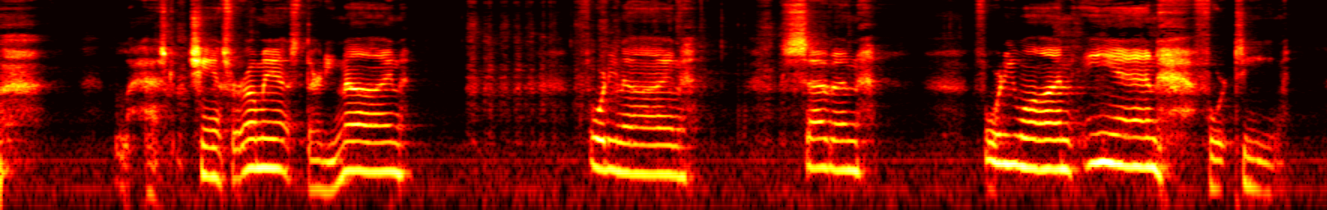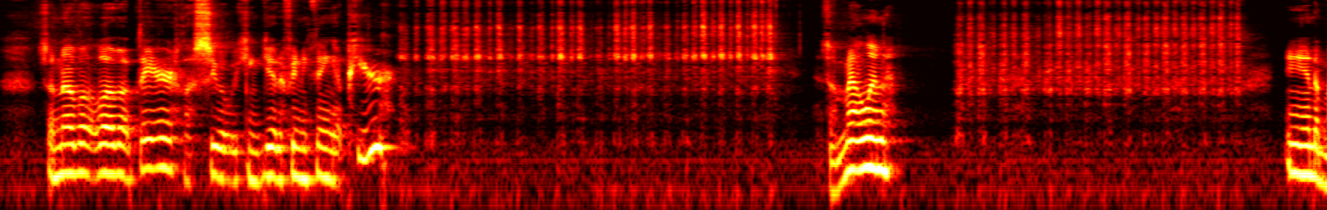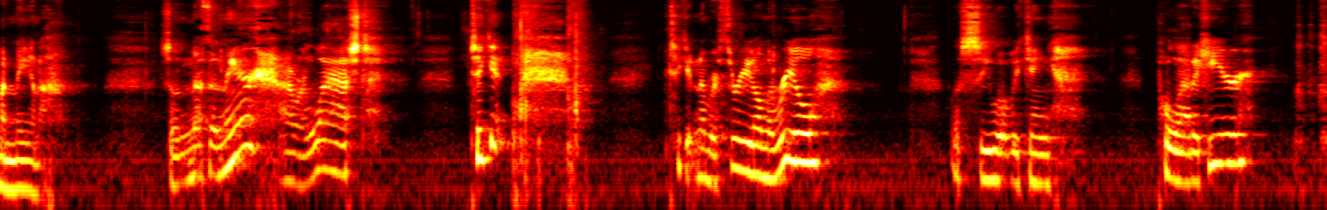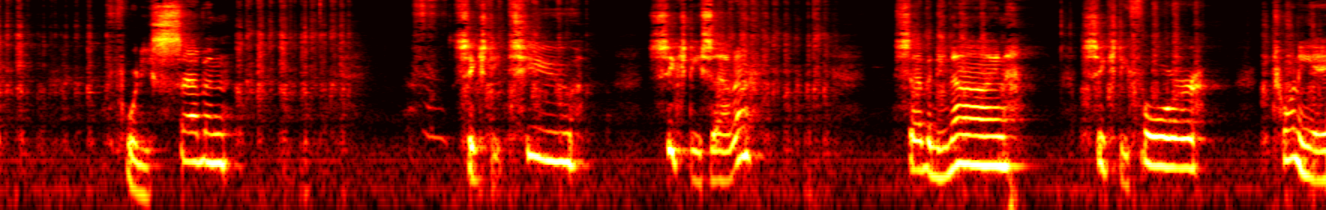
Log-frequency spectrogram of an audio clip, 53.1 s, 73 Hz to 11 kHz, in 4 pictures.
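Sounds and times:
scratching lottery ticket: 4.6s - 8.1s, 17.2s - 21.1s, 22.8s - 25.8s, 39.5s - 41.0s, 42.0s - 43.4s, 44.4s - 45.7s, 46.5s - 48.2s, 48.8s - 50.0s, 50.6s - 53.0s.

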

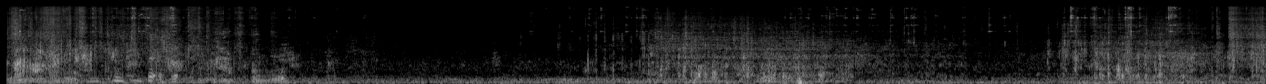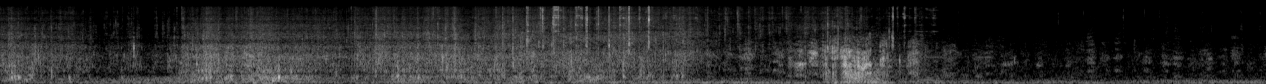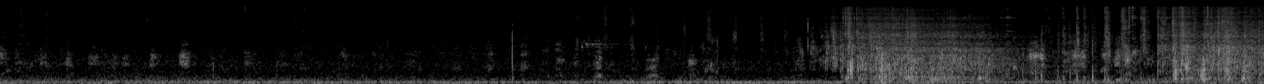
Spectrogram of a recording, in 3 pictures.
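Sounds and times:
dogs splashing in water: 0.1s - 2.6s, 5.9s - 9.6s, 10.5s - 22.1s, 33.4s - 37.9s.

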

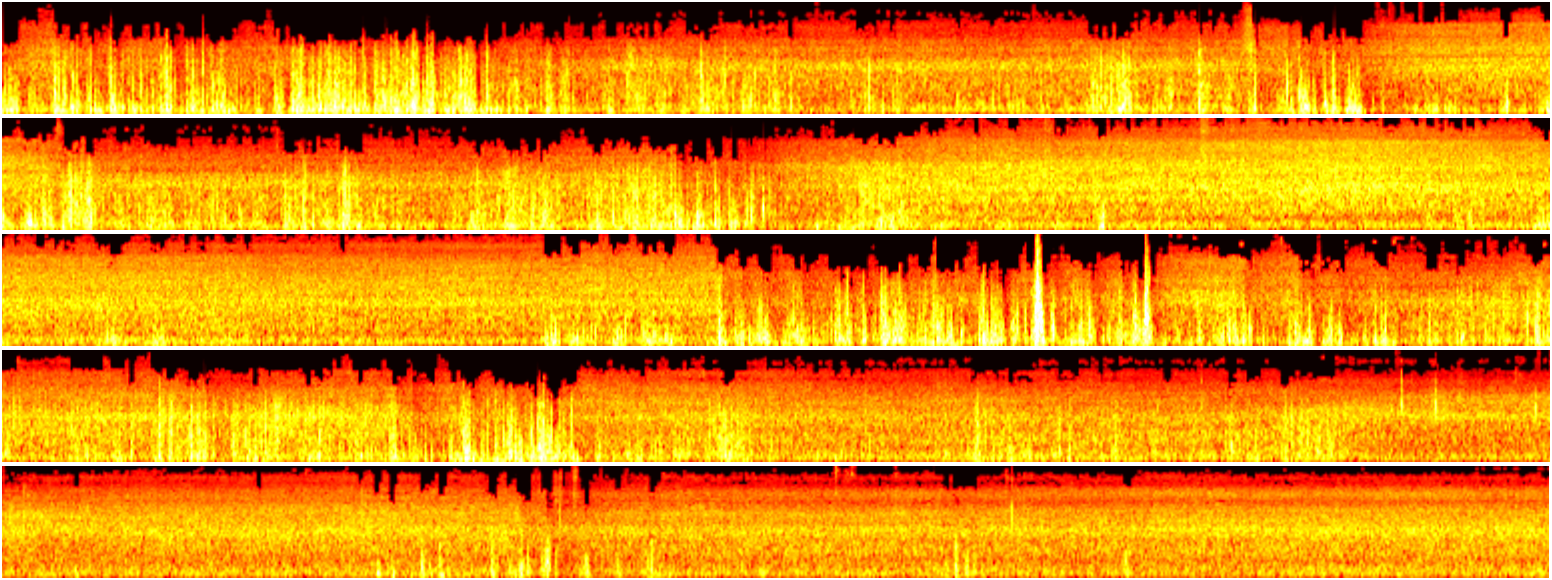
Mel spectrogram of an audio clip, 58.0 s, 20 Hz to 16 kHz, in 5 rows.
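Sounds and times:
wind buffeting microphone: 0.0s - 56.0s
ocean surf breaking: 0.0s - 58.0s.

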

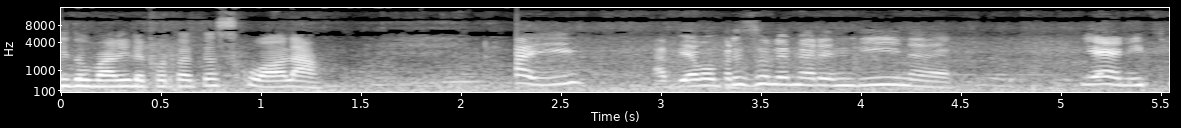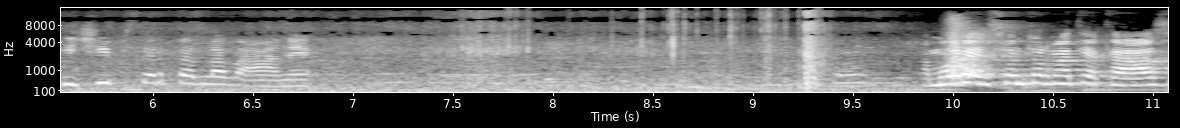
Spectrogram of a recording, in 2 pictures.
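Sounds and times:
supermarket background noise: 0.0s - 11.0s
shopping cart rolling on tiles: 7.3s - 9.4s
plastic crisps bag crinkling: 7.4s - 9.5s.

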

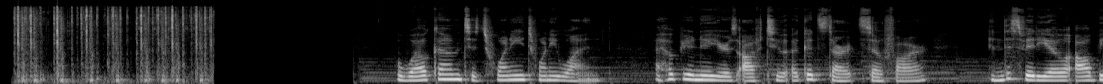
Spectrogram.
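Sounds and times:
typewriter keys clacking: 0.1s - 2.2s.

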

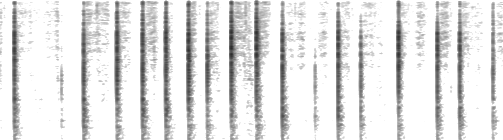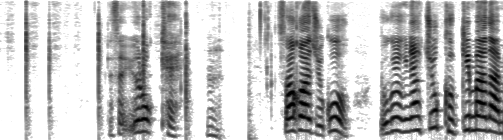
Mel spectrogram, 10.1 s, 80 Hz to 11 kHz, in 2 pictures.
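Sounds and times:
chalk writing on chalkboard: 0.0s - 7.6s.

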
